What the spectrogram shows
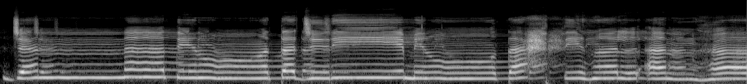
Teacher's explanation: من تحتها میں نون ساکن کے بعد حروف اخفا میں سے تا ہے تو یہاں پر اخفا کا قاعدہ ہوگا، یعنی نون ساکن میں ہم غنہ کر کے پڑھیں گے. انہار میں نون ساکن کے بعد حروف حلقی میں سے ہا ہے تو یہاں پر اظہار کا قاعدہ ہوگا، یعنی نون ساکن میں ہم غنہ نہیں کریں گے.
